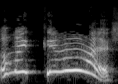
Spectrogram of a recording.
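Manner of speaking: thrilled, very high and very loud excited burst. Explaining chest and head voice, the speaker gives an example: really excited. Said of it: "when I get really excited".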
